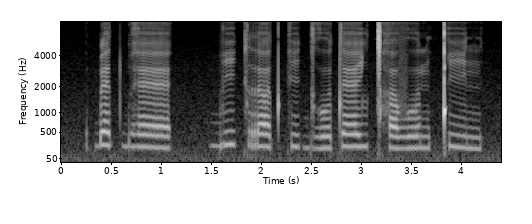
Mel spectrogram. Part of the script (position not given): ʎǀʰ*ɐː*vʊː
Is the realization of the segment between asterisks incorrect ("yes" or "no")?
yes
